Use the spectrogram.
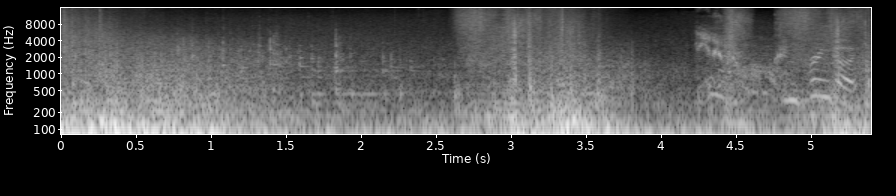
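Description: Confringo blasting spells from Hogwarts Legacy go off as heavy booming explosions, several deep blasts rolling one into the next with crackling bursts and rumble between them.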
